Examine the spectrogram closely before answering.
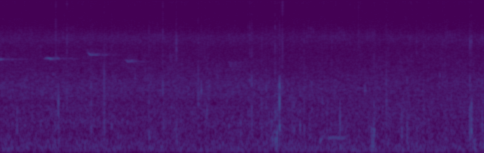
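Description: Light rain falling, with scattered drops ticking on nearby surfaces. A few faint, short high chirps sound in the first second or so.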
